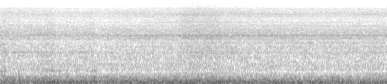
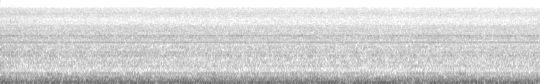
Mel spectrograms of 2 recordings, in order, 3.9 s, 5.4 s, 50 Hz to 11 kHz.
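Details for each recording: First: Home gas boiler with delayed ignition and backfires, during a gas pressure test; heavy steady low roar from the burner, fuller and harder than it should be; over-firing because gas pressure is set too high. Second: Gas boiler with a delayed-ignition backfire problem, burner running during a gas pressure test at about 3.5: a steady, even low roar with no pops, surges or flutter. Burner firing smoothly.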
